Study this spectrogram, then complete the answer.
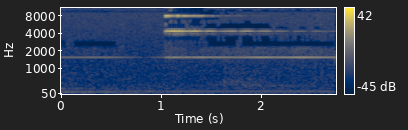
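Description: A small hand bell is struck and rings out clearly.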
